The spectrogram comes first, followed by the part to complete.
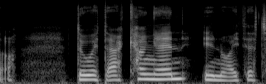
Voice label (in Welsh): "cangen" Welsh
